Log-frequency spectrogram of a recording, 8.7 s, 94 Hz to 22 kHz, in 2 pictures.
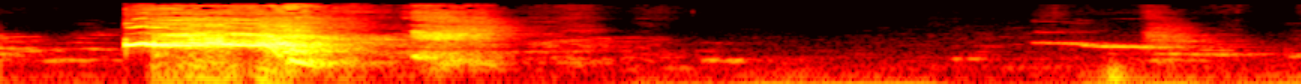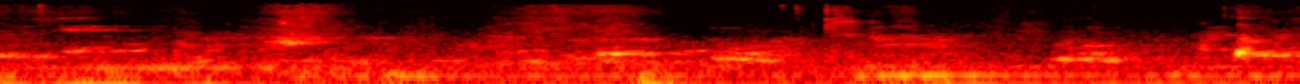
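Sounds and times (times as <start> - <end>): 
woman high-pitched scream: 0.4 - 1.5.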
